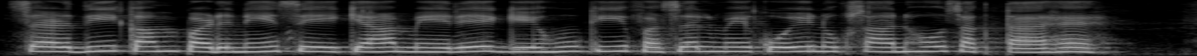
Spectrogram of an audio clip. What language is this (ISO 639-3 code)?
hin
